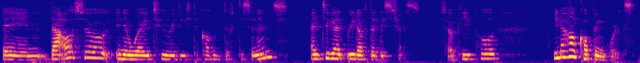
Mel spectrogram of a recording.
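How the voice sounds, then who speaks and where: A woman in her twenties, a student vlogger whose first language isn't Russian, rambles casually and thinks aloud, often losing her train of thought. Her medium-pitched voice is a little mellow, with lively intonation and a normal speed.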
